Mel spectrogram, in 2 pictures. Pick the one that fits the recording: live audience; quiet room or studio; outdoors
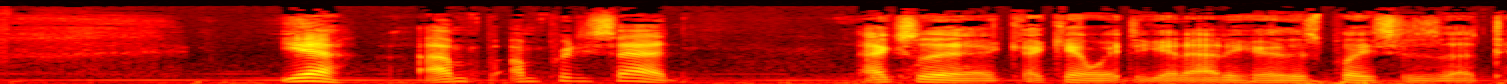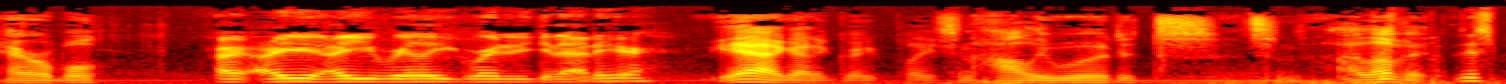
outdoors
